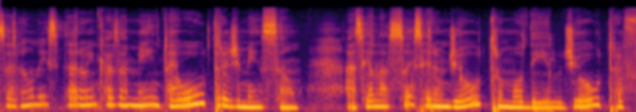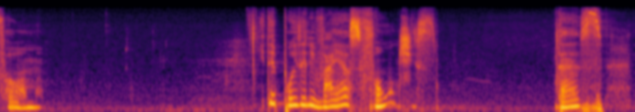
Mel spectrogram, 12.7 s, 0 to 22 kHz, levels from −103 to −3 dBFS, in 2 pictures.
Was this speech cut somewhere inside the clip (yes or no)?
no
